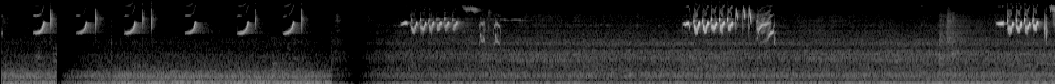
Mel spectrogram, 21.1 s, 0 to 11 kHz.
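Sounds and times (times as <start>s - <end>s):
common redstart whistled calls and chirps: 0.6s - 6.2s, 7.8s - 15.6s, 19.9s - 21.1s.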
